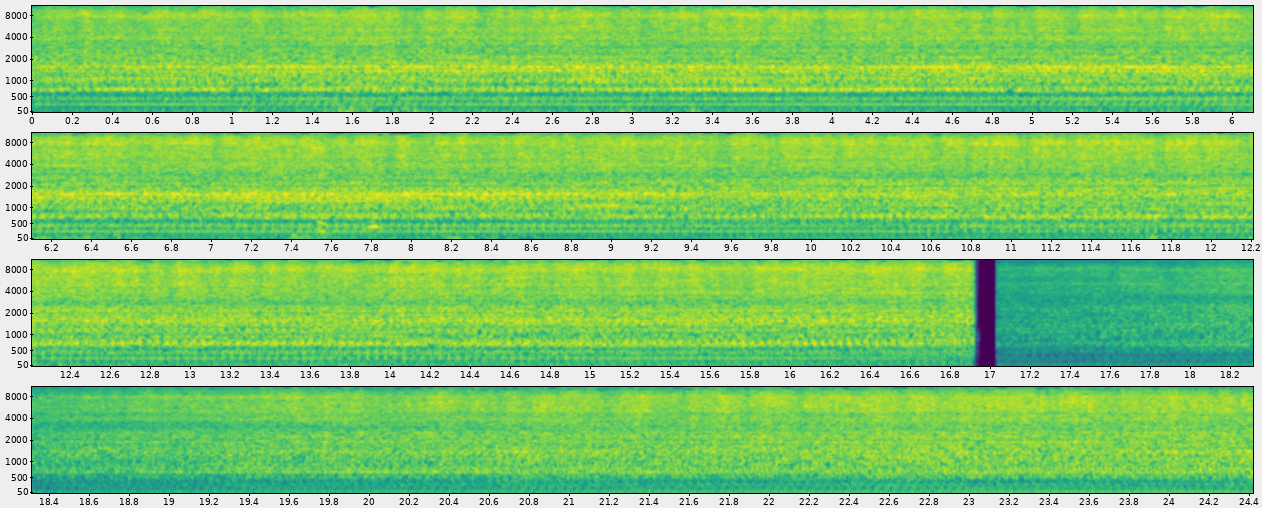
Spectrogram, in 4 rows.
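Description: Portable petrol generator engine running steadily at a constant speed, with a steady hum. The sound cuts out for an instant about 17 seconds in, then returns and builds back up over a few seconds.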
